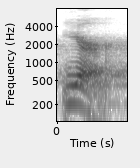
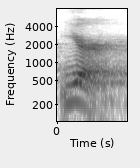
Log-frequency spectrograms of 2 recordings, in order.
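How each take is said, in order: First: The word is unstressed with a reduced vowel. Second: The same.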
